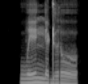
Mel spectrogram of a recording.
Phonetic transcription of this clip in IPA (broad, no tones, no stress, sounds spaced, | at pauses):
w e ŋ e ɖ ɯ ɾ o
